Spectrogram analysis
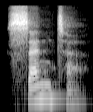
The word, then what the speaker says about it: centre: shan shan shan hờ centre có hai âm tiết trọng âm rơi vào âm Tiết đầu tiên các bạn nhé hợp âm tiết thứ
